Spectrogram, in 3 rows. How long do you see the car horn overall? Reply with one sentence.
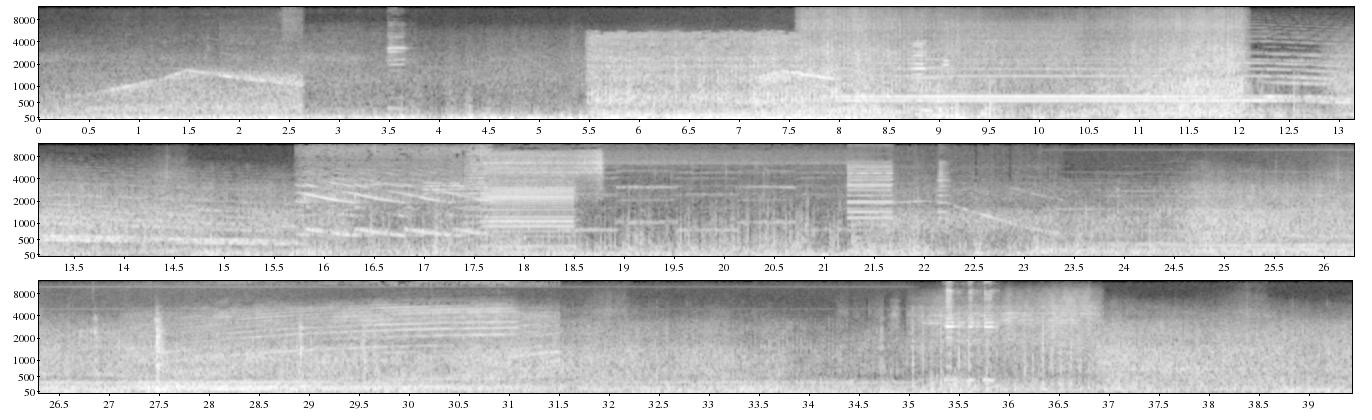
You can hear the car horn for 4 seconds altogether.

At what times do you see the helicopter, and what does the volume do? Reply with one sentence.
You can hear the helicopter from 5.5 to 12.2 s, getting quieter then louder; and from 23.1 to 39.3 s, getting louder then quieter.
